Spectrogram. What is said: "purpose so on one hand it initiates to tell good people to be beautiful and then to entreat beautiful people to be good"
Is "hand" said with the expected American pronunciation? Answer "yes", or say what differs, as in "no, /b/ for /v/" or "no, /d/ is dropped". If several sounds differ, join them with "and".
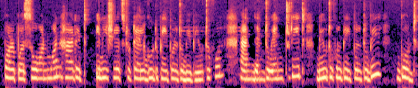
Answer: no, /n/ is dropped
